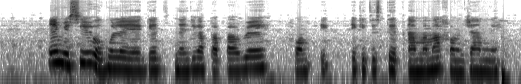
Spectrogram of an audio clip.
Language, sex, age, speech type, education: Nigerian Pidgin, female, 15-29, spontaneous, tertiary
